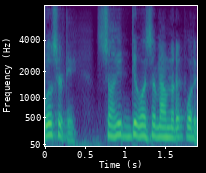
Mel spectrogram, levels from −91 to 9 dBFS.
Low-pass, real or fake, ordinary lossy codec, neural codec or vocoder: none; fake; none; codec, 16 kHz, 0.5 kbps, FreqCodec, larger model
